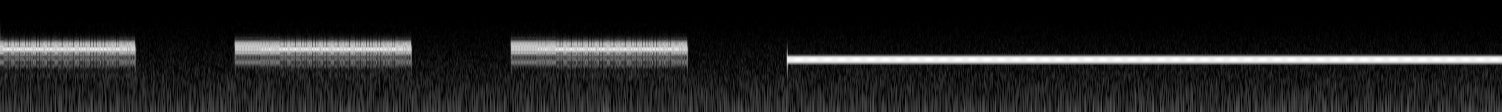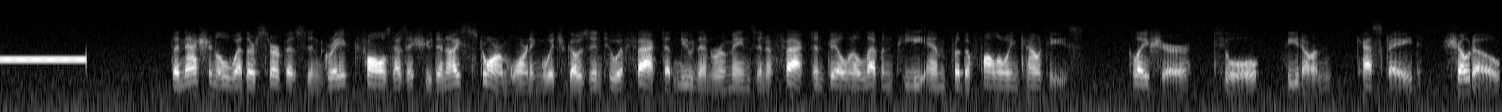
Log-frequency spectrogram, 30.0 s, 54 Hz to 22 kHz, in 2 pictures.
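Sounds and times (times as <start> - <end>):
two-tone attention signal: 7.9 - 15.9.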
